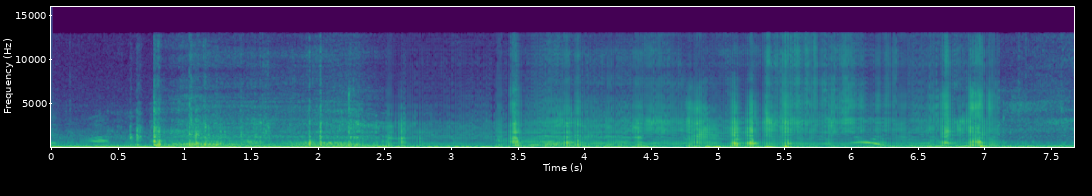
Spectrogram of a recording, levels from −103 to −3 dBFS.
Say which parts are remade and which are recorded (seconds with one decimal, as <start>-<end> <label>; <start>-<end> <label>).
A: 0.0-2.5 recorded; 2.5-7.1 remade; 7.1-7.7 recorded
